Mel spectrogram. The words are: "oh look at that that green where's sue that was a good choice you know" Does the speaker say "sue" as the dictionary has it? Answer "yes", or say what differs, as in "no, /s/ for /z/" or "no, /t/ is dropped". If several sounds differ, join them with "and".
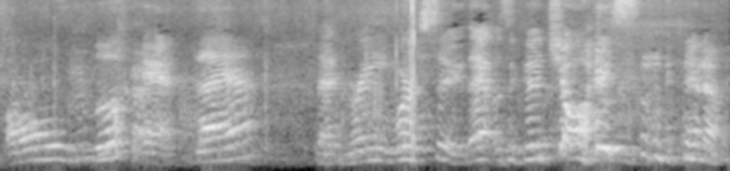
yes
